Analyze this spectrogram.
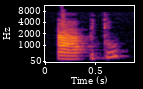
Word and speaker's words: apto: Apto, também pronuncio bem o P.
